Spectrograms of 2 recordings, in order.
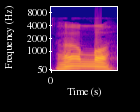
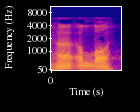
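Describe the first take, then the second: First: One long a joins the words without a glottal stop. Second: A long a, then a glottal stop before Allah. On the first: "بإظهار ألف واحدة بغير همز" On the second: "ثبوت الألفين، قطع الهمزة"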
